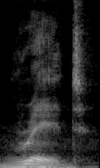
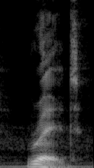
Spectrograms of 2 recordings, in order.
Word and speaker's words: read: and read changes to red but a bit like um say you've got to be careful because the spelling doesn't change but the pronunciation changes read read the next group tell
